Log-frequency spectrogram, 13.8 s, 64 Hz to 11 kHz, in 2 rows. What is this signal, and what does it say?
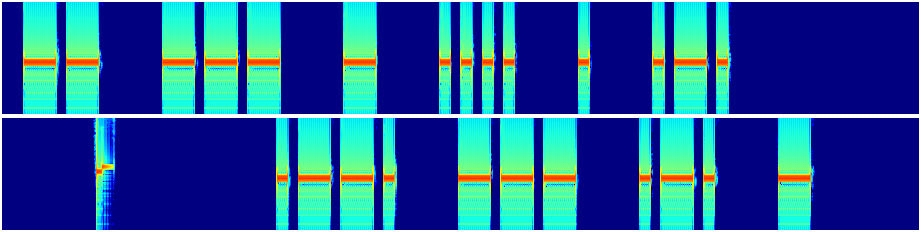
Morse code, heard as a keyed tone, about 15 wpm, spaced as for 11 wpm, 700 Hz. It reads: MOTHER PORT
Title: 2x Character Spacing - Top 500 Words - 15wpm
